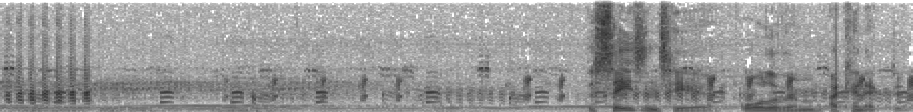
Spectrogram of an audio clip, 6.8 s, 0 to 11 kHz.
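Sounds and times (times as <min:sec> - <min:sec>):
frogs calling during the wet season: 0:00.0 - 0:06.8
steady drone: 0:00.0 - 0:06.8
speech: 0:04.4 - 0:06.8.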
